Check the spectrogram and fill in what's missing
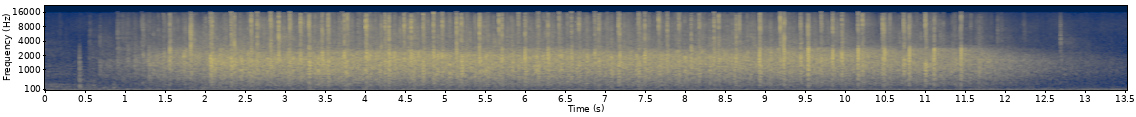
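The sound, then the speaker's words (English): A crowd at a morning service breaks into sustained applause to thank and recognize standing veterans and ROTC members, a dense wash of many hands clapping that swells within the first couple of seconds, holds steady and loud, then tapers off at the end. “I would like to invite those of you who are veterans or members of the ROTC to please stand so that we can thank you and recognize you with our applause.”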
